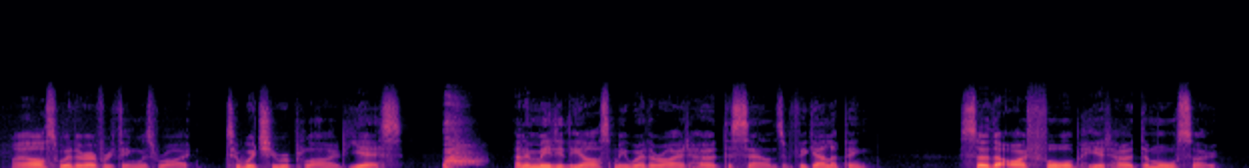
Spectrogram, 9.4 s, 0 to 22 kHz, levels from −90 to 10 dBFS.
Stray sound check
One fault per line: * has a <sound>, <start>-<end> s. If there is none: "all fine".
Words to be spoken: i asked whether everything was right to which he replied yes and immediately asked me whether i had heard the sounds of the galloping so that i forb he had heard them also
* has a bark, 3.3-3.7 s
